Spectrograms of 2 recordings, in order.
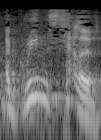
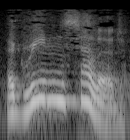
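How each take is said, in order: First: "A green salad" high and firm, falling at the end; emphatic. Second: Slow, drawn-out, disdainful repeat; disapproving echo. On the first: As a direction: insist on "A green salad", pitch jumping on green. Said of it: "said Arthur emphatically". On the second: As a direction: stretch it out with raised pitch, disapproving. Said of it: "rolling its eyes disapprovingly". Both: A narrator's reading.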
